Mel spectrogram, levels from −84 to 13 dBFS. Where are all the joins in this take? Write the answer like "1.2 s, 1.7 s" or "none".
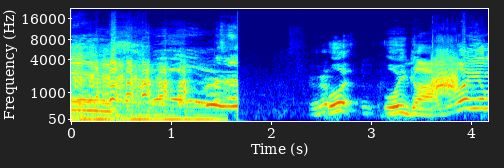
1.7 s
